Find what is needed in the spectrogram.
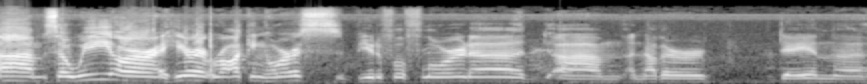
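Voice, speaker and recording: A raised, projected voice comes at a fairly slow pace with ordinary pitch variation over noticeable background noise. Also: man, high pitch for a man. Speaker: horse eventing rider and show co-host. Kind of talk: casual chat. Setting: at a horse show venue. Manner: loud.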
